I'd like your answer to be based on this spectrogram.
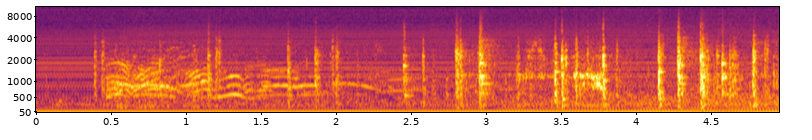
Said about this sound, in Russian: Звуки, которые вы слышите, это шум работы самого большого в мире завода боеприпасов, который занимает площадь 17 тысяч километров и на котором, по-моему, работает не меньше 600 миллионов человек.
